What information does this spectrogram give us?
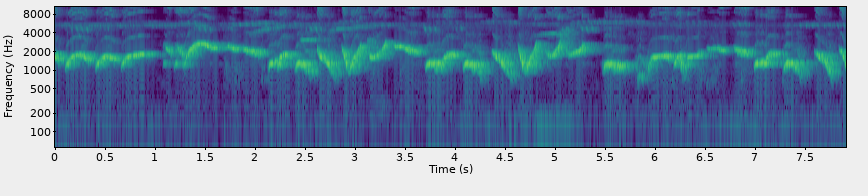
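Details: White-rumped shama (murai batu) singing a loud, continuous run of rich whistled phrases, sliding and looping up and down, some notes buzzy, with a steady high insect-like whine behind throughout.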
